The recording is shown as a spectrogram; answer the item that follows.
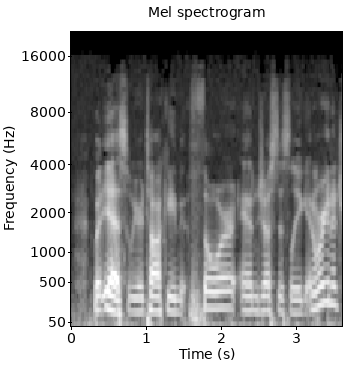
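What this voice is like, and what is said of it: Usual voice. Nothing is said of it.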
